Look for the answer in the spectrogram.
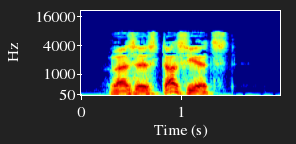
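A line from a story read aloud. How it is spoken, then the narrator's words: Fat man shouting. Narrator (German): rief ein dicker Mann aus der Topfküche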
